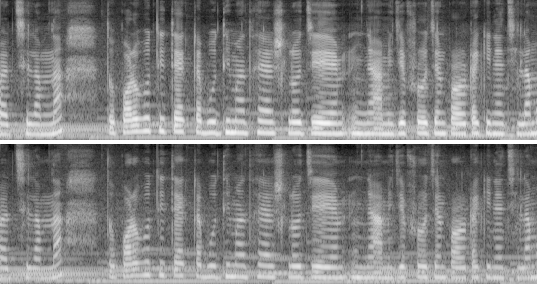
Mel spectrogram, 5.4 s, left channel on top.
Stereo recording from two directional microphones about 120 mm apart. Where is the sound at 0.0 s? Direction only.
35° left (ahead or behind).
